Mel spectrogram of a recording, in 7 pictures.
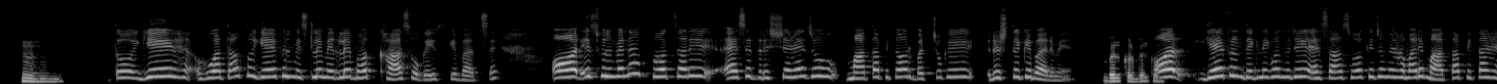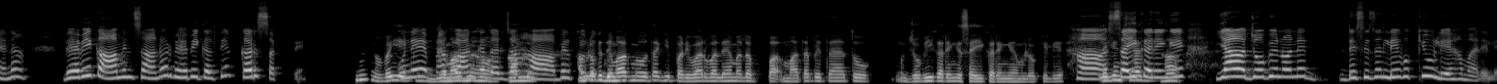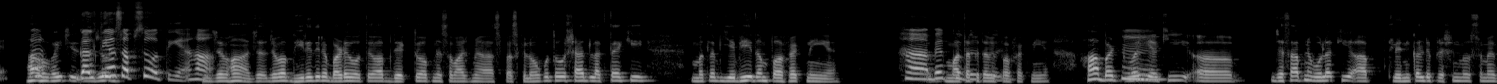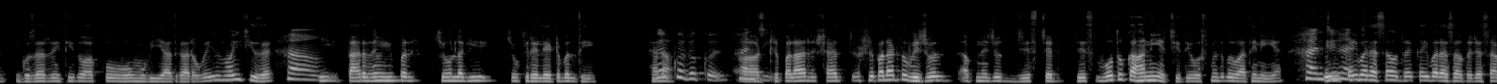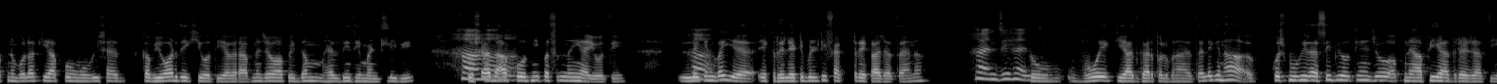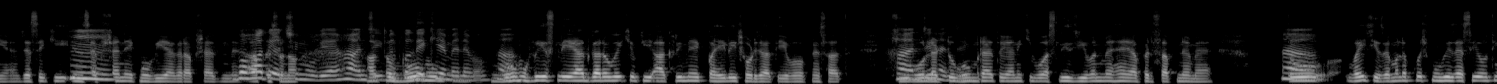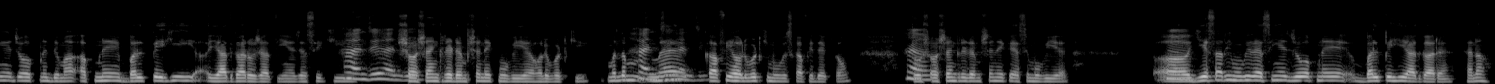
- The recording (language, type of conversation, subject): Hindi, unstructured, आपको कौन सी फिल्म सबसे ज़्यादा यादगार लगी है?
- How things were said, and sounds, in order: in English: "डिसीज़न"; in English: "पर्फेक्ट"; in English: "पर्फेक्ट"; in English: "बट"; in English: "मूवी"; in English: "रिलेटेबल"; in English: "विजुअल"; in English: "मूवी"; in English: "हेल्थी"; in English: "मेंटली"; in English: "रिलेटेबिलिटी फैक्टर"; in English: "मूवीज़"; in English: "मूवी"; in English: "मूवी"; laughing while speaking: "वो मूवी"; in English: "मूवी"; in English: "मूवीज़"; in English: "मूवी"; in English: "मूवीज़"; in English: "मूवी"; in English: "मूवीज़"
